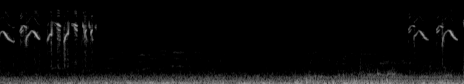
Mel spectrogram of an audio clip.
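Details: Himalayan goldfinch in Parachinar giving short bursts of quick, ringing chirps with curved high notes at the start and end, separated by a few seconds of quiet with only low background rumble.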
